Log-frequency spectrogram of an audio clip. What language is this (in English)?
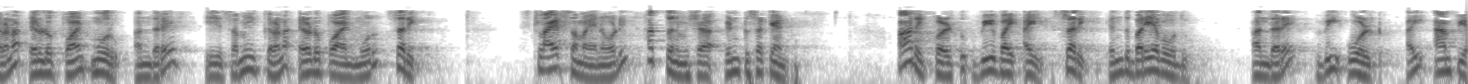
Kannada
